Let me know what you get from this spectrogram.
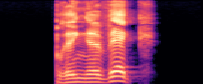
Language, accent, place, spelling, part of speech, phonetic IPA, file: German, Germany, Berlin, bringe weg, verb, [ˌbʁɪŋə ˈvɛk], De-bringe weg.ogg
- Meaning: inflection of wegbringen: 1. first-person singular present 2. first/third-person singular subjunctive I 3. singular imperative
